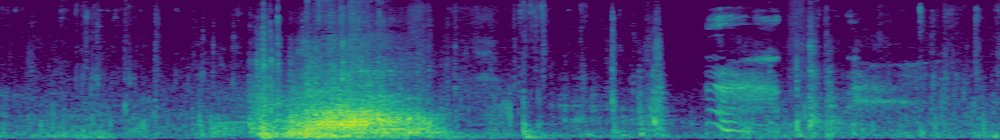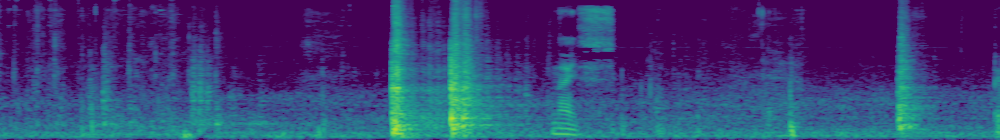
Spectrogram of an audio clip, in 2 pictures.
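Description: Handling sounds around a van. A loud, drawn-out rumble of about two seconds comes a few seconds in. Later, two sharp thunks about half a second apart sound as a Coleman propane camp stove is set down on a plywood foldout table held by folding shelf brackets.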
